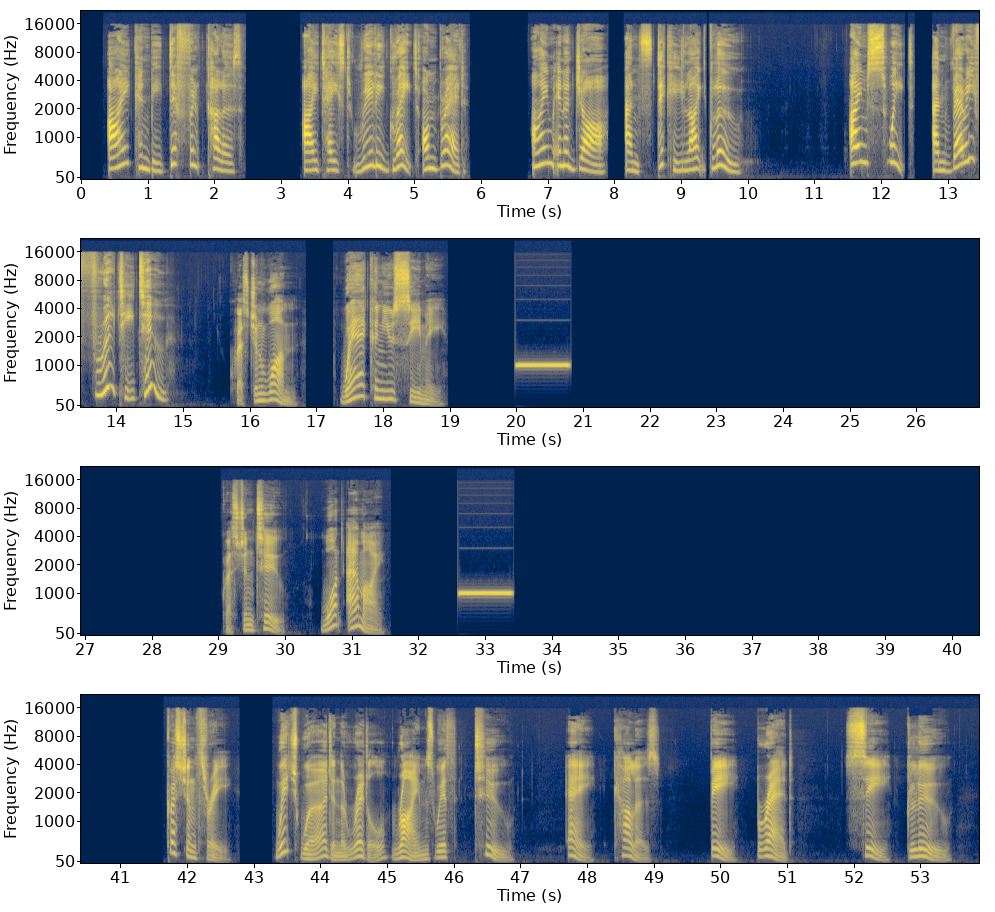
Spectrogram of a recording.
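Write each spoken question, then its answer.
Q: What am I?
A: jam

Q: Which word in the riddle rhymes with two?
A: C: Glue.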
